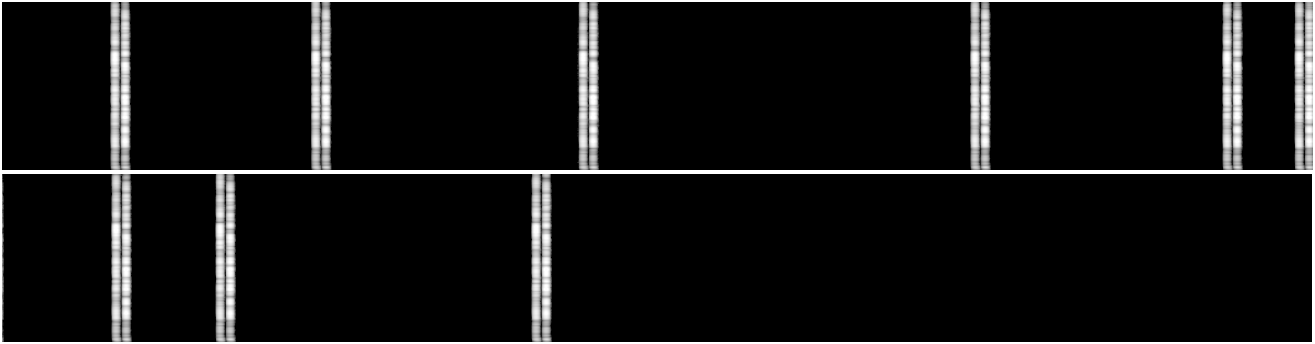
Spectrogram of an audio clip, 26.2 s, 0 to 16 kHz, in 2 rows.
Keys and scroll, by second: 9.7 alt+space, 10.5 alt+space, 12.2 alt+space, 14.8 space, 18.4 alt+space, 19.1 alt+space.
